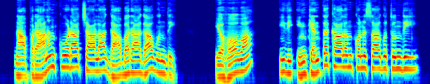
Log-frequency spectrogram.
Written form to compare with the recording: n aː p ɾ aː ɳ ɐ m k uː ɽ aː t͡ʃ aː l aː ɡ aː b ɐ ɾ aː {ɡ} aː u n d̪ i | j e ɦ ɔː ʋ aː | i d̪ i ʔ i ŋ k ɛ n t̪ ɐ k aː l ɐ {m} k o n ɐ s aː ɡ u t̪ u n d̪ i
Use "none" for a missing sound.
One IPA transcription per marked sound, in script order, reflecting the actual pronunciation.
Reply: ɡ, m

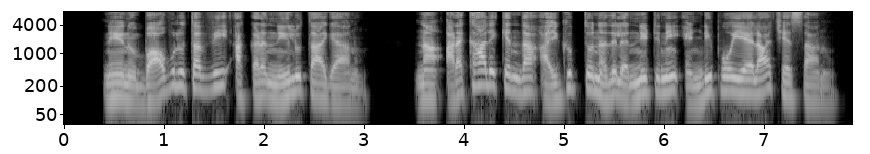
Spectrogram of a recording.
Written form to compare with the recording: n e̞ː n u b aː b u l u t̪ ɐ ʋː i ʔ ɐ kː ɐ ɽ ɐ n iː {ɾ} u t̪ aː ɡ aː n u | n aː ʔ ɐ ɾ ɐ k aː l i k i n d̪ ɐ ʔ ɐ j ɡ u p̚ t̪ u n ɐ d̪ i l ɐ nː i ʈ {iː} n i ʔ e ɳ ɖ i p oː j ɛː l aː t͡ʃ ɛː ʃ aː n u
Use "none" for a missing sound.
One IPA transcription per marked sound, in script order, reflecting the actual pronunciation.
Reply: l, i

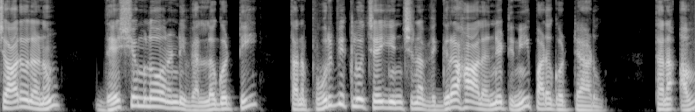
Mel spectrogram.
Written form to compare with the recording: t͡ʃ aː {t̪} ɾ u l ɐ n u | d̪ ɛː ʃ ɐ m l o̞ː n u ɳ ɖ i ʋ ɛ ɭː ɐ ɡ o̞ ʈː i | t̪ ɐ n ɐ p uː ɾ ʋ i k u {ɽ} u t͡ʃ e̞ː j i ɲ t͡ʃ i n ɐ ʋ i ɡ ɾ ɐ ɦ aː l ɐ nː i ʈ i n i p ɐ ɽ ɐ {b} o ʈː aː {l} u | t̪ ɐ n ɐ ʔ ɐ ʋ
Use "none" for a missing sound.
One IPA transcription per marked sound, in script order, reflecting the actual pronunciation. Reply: none, l, ɡ, ɽ

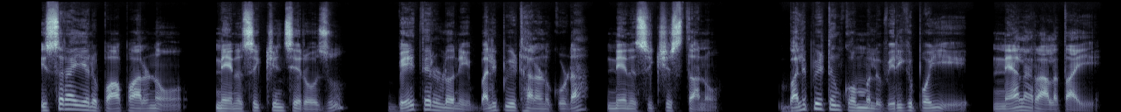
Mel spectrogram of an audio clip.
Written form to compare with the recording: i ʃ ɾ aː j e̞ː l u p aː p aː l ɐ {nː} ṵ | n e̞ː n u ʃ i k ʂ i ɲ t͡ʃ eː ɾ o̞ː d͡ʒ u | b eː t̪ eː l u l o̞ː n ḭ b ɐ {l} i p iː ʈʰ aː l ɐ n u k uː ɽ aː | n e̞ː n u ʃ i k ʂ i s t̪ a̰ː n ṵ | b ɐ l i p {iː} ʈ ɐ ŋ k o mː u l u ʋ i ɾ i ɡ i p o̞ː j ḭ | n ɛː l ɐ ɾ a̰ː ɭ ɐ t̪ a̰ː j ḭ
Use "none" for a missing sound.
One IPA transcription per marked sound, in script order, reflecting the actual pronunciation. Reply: n, l, iː

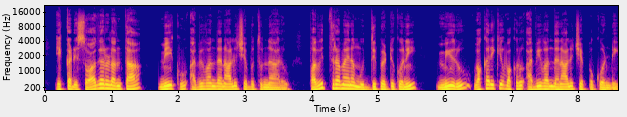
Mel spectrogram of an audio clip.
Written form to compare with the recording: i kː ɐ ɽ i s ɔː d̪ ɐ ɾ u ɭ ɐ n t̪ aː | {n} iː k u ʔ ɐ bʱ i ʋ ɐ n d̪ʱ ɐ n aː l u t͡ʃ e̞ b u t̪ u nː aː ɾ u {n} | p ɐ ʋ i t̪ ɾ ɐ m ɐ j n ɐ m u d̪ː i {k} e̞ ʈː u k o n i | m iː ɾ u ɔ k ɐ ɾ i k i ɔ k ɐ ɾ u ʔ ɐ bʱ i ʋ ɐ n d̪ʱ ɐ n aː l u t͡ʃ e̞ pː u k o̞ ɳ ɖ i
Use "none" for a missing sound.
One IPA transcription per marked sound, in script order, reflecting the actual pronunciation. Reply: m, none, p

